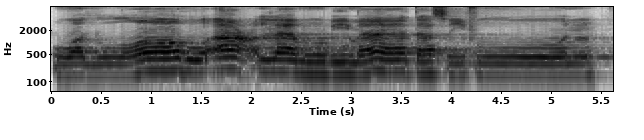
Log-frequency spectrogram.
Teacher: قال انتم شر مکانا، واللہ، یہاں پر اللہ کلام سے پہلے واو کے اوپر زبر ہے، تو اللہ کلام کو پر پڑھیں گے۔ بیما میں الف مدہ ہے، صاد حروف مستعلیہ میں سے پر پڑھیں گے، اور وقف کی صورت میں مد عارض وقفی ہوگا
